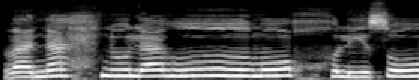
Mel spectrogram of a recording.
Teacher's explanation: خا بھی پر کرنا ہے اور صاد بھی پر کرنا ہے۔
